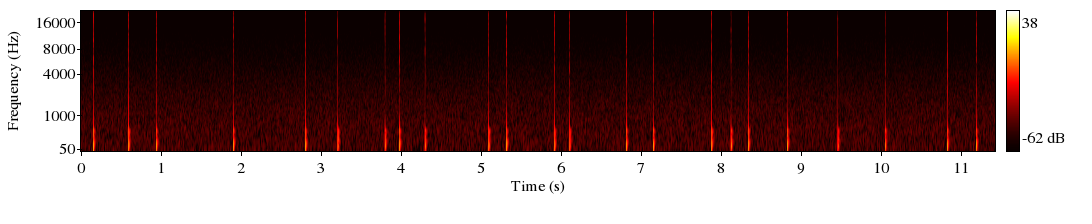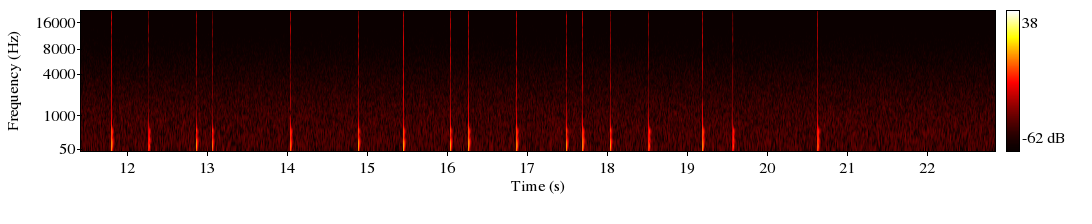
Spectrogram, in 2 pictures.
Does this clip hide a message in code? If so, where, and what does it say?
No, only irregular knocks on a wall.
